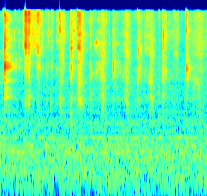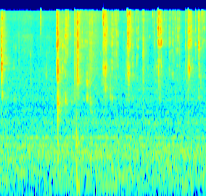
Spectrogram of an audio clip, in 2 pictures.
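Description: Person chewing mouthfuls of whole fried snapper, with sharp crunches as it is bitten. The loudest crunch comes right at the start, more follow through the first half, and another pair comes about five seconds in.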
